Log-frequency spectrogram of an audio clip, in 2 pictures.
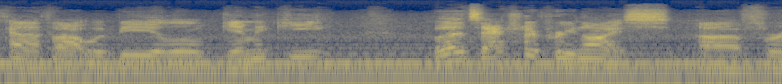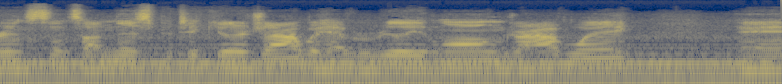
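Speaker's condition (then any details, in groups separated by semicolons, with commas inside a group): No condition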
